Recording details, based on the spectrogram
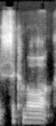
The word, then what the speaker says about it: Sycamore: And if anyone on Twitter, we are Bitches with Beards, or it's Max J Sycamore. That's Sycamore spelled like the tree.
